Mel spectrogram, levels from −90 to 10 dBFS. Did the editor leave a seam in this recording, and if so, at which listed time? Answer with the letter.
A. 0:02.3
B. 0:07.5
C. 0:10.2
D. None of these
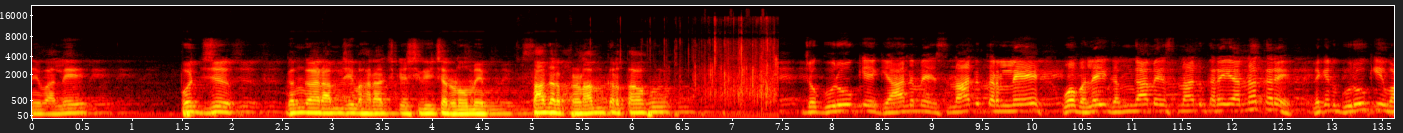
B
